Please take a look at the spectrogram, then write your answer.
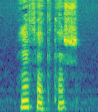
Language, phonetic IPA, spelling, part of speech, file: Polish, [rɛˈfɛktaʃ], refektarz, noun, LL-Q809 (pol)-refektarz.wav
